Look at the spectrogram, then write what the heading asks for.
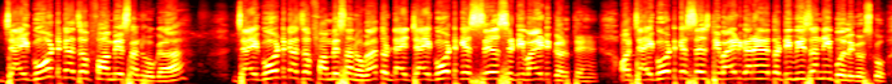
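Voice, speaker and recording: A man lectures on biology, throwing out questions and answering them himself. His voice sits very high and sounds bright and sharp, with a smooth, clear tone. The recording is dry and close to the mic. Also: brisk. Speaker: biology teacher. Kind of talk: classroom lecture.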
